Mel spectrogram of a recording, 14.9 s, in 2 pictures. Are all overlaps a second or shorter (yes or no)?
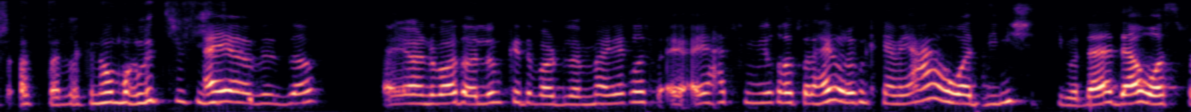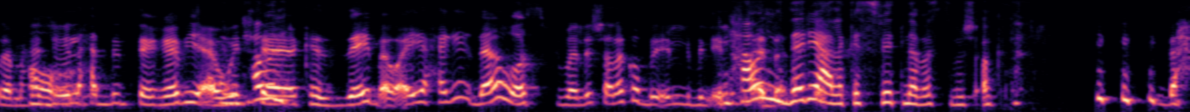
yes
